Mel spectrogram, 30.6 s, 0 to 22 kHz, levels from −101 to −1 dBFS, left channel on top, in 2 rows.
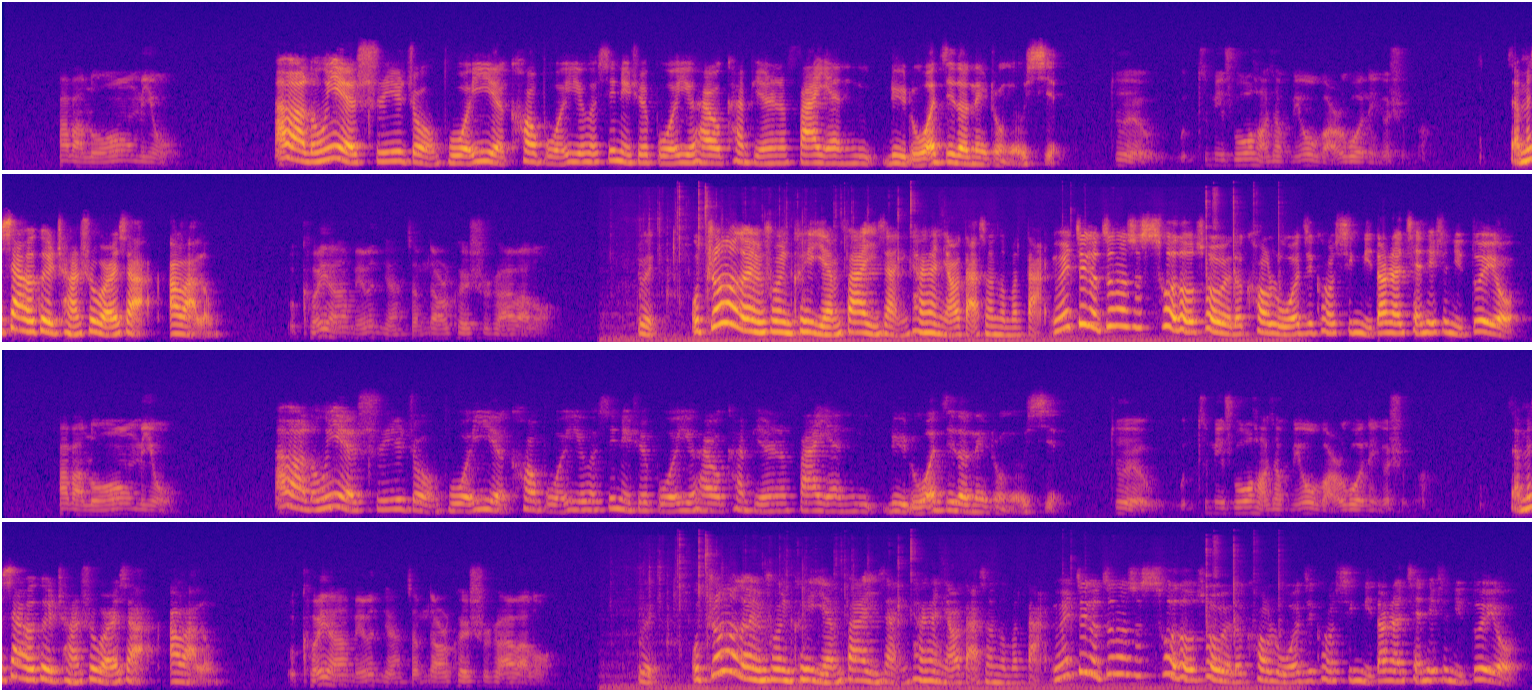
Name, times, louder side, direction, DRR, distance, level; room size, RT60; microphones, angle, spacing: voice 1, 0.6-1.7 11.1-11.5 12.0-14.3 18.2-20.8, right 2 dB, 10° right, 0.7 m, -41 dB
voice 2, 2.7-10.5 15.1-17.4 21.6-21.8 22.2-30.4, left 6 dB, 70° left, 0.4 m, -26 dB
sound 1, 21.2-28.3, left 2 dB, 20° left, 0.6 m, -48 dB
6.1 x 4.3 x 4.9 m
head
